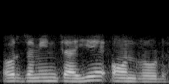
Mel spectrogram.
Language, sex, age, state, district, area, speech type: Urdu, male, 18-30, Uttar Pradesh, Saharanpur, urban, conversation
